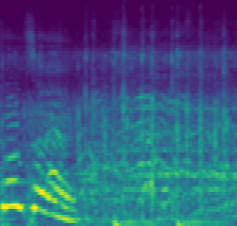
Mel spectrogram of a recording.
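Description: Spectators cheering the runners along the course: a loud, drawn-out shout falling in pitch at the start, then mixed shouting and crowd noise.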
